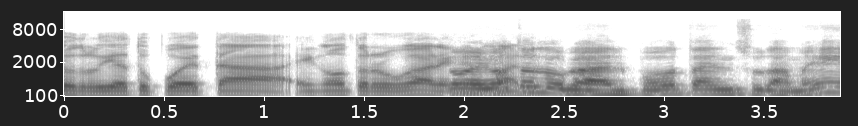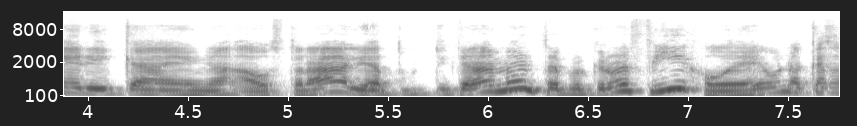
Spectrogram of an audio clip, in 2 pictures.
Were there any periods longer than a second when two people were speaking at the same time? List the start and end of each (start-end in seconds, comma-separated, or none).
none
